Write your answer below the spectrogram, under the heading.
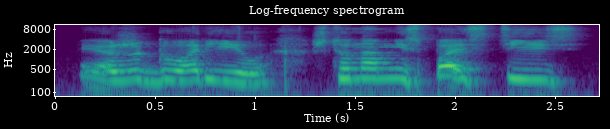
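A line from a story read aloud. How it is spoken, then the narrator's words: Sobbing. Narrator (Russian): всхлипнула Маша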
